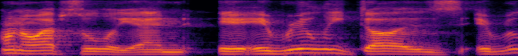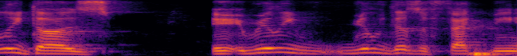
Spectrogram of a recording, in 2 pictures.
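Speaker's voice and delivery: high-pitched stammering, tripping over repeated words. Asked whether the new background checks are smart, answering while stuttering. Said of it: "I'm sorry if I'm stuttering around".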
